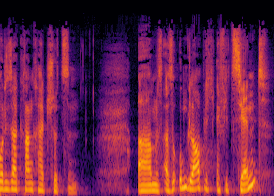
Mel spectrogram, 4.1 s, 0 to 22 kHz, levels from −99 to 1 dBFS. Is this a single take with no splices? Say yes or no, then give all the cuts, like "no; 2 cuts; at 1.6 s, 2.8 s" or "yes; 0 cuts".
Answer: yes; 0 cuts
